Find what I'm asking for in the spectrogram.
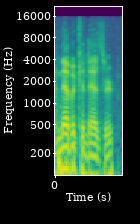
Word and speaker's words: Nebuchadnezzar: Nebuchadnezzar. – Is that how it's pronounced? – No, Nebuchadnezzar. – Nebuchadnezzar, right? That's what I thought.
